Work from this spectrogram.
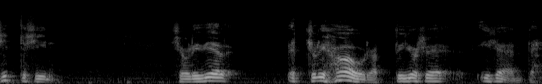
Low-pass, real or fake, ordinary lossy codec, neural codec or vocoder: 19.8 kHz; fake; none; vocoder, 44.1 kHz, 128 mel bands every 256 samples, BigVGAN v2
